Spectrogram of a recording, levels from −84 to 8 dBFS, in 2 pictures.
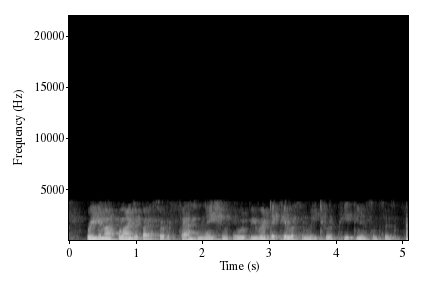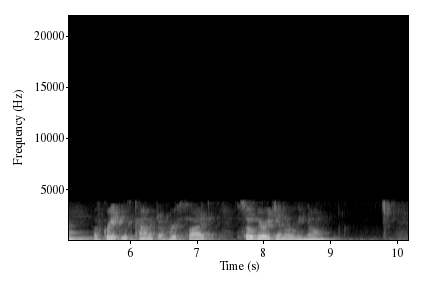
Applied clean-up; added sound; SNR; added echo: none; Bowed string instrument; 6 dB; reverberation time 0.8 s.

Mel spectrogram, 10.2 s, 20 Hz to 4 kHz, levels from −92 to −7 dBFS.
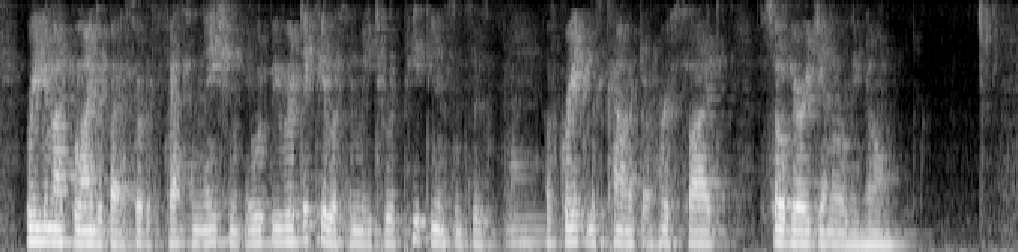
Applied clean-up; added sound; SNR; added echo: neural separator model SepFormer DNS4.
